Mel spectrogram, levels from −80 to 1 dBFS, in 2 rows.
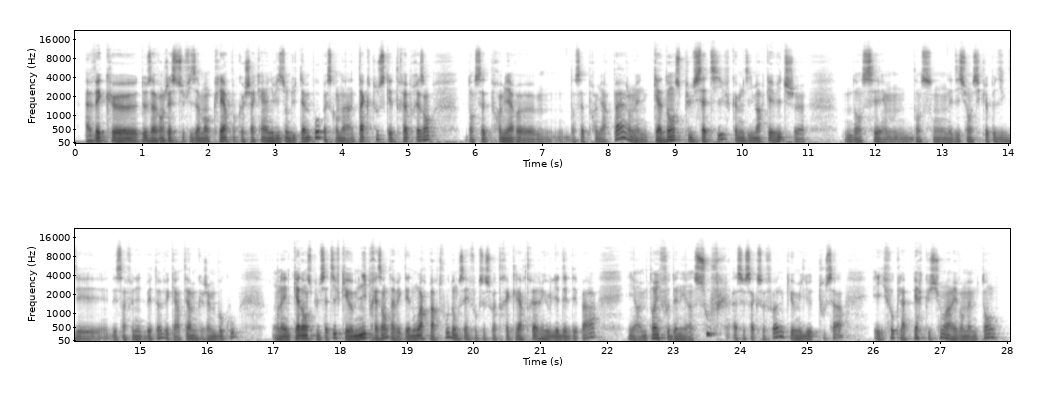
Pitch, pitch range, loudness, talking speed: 95 Hz, 90-105 Hz, -28 LUFS, 240 wpm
